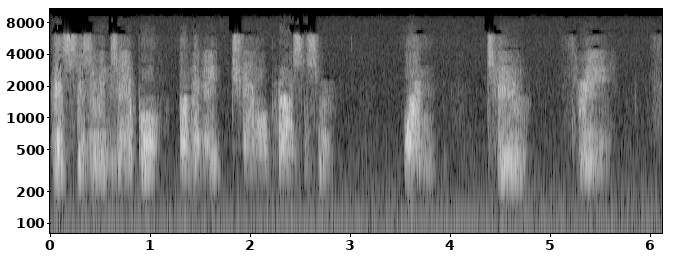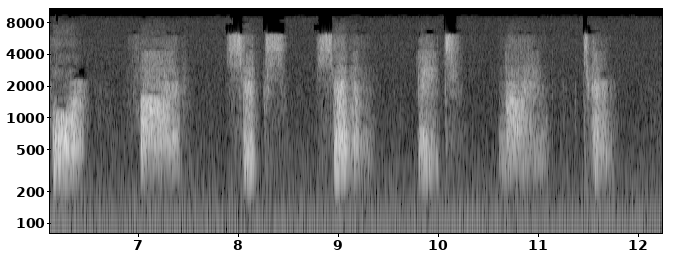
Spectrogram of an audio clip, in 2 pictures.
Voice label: CI simulation 8 channels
